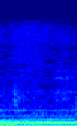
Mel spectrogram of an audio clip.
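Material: Nothing is struck.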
